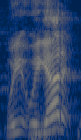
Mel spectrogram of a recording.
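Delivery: usual speaking voice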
